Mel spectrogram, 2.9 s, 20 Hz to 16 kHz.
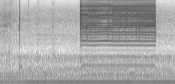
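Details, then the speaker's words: Holden VL Calais 304/308 V8 at idle with indicator on: harsh high even buzz for about a second from under the dash, started after engine removal and refit; old aftermarket alarm unit suspected. "I don't know what sort of mess is under here, but it must be some bloody old school alarm thing, but this is the thing that's buzzing."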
